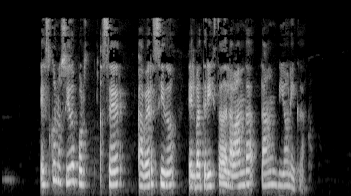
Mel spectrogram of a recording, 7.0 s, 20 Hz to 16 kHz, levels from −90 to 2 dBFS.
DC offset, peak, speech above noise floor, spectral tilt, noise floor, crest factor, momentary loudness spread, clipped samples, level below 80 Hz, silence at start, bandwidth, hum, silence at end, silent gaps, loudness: under 0.1%; 0 dBFS; 66 dB; -2.5 dB/octave; -83 dBFS; 18 dB; 9 LU; under 0.1%; -66 dBFS; 0.8 s; 11.5 kHz; none; 0.95 s; none; -17 LUFS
